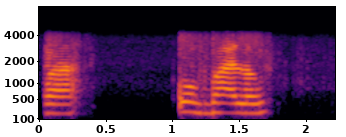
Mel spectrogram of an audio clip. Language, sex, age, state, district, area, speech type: Bengali, female, 18-30, West Bengal, Kolkata, urban, conversation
